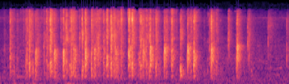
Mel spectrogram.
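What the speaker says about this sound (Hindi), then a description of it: "तालियां बजाए, आप लोग आगे हैं" Clapping from the audience at a devotional talk on Srimati Radharani, with irregular claps close by that come in uneven bursts and fade toward the end.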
